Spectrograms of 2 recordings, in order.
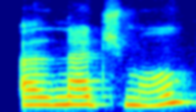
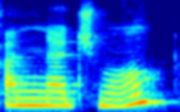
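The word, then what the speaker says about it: النجم: Al-najmu becomes an-najmu.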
